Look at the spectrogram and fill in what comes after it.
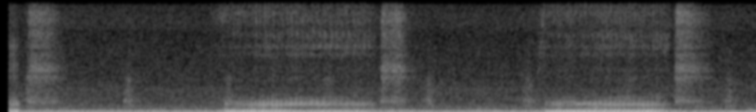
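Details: Sleeping dog snoring: two long, buzzing, rattling inspiratory snores, each followed by soft huffing out-breath, over low background hum.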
